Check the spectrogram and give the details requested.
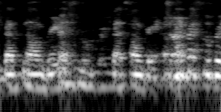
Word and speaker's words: Bethnal Green: So I went to what's the pronunciation? Bethnal Green.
